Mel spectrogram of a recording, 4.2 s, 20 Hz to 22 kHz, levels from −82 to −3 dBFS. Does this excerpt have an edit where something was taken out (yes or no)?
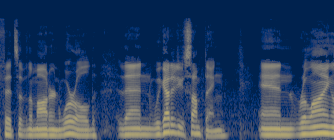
yes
